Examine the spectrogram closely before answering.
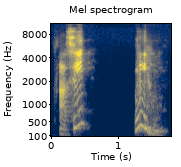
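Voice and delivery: "así", a short pause, then "mismo"; pause between words. Shown as a demonstration. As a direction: split "así" and "mismo" into two separate words. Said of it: "en dos palabras".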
